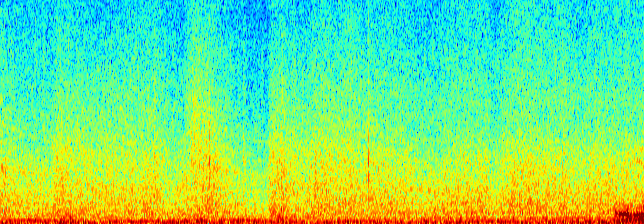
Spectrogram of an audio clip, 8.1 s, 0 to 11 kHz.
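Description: Ocean waves in the Resident Evil 4 video game rush as a steady noisy wash with wind-like hiss and low engine-like hum tones, moderately faint and continuous, without talk.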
